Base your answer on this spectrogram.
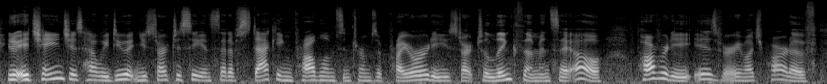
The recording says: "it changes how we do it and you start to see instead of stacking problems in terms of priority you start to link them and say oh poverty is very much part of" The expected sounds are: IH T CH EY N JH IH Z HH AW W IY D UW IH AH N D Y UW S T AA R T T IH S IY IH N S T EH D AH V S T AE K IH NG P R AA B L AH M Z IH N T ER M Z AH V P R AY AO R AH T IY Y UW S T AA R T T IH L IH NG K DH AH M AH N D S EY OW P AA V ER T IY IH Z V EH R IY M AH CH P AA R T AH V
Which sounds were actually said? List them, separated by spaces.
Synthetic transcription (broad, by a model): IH T CH EY N JH IH Z HH AW W IY D IH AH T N Y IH S T AA R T T IH S IY IH N S T EH D AH V S T AE K IH NG P R AA B L AH M Z IH N T ER M Z AH V P R AY AO R AH T IY Y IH S T AA R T T IH L IH NG K DH AH M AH N S EY OW P AA V ER T IY IH Z V EH R IY M AH CH P AA R T AH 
